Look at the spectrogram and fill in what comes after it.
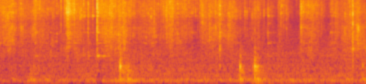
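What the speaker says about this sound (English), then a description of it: "So let's give it a good mix now." Seasoned chips of torn fried bread are tossed in a bowl with oil and lemon juice, making soft scraping and clinking with a few sharper knocks, close and fairly quiet.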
